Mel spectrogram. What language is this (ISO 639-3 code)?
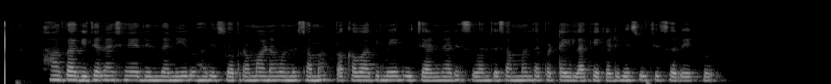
kan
